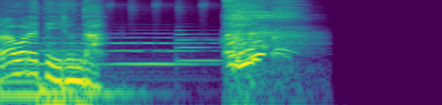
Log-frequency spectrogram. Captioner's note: gasp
